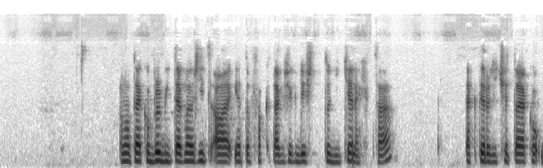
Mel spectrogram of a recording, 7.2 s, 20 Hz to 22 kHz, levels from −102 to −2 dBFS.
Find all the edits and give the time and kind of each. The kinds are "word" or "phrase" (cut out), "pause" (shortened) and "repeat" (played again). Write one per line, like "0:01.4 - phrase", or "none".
0:04.3 - pause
